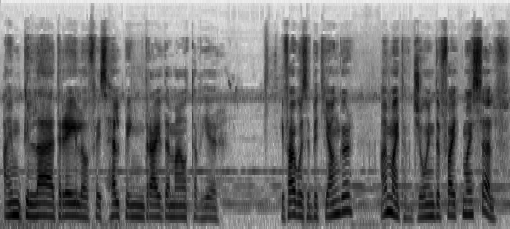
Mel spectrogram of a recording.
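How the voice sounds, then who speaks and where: A woman's voice: sits low, normal speed, close to an everyday voice. A woman playing a middle-aged, hardworking mill owner in a video game, speaking in an earnest, plain-spoken, opinionated way. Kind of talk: video game character dialogue. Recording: music behind the voice.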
